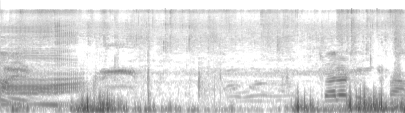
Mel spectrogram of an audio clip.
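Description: Two water buffalo clash heads with dull thuds.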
